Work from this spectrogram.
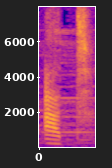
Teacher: acentuar bien la D al final de la primera sílaba y pronunciarlo como una T.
